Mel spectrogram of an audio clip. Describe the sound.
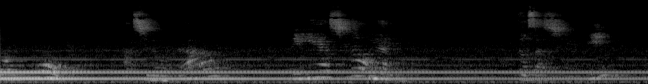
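A singing rin bowl rings with a steady, sustained tone that hums through the whole clip, its layered overtones holding evenly while a soft voice speaks calmly over it, guiding a lying-down yoga meditation for relaxation.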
